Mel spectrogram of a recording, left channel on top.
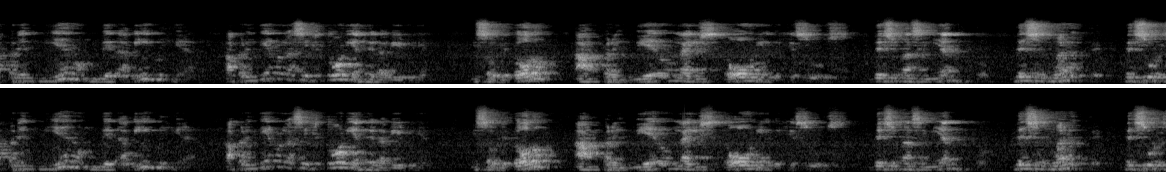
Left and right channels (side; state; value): both; normal; correlation 0.18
